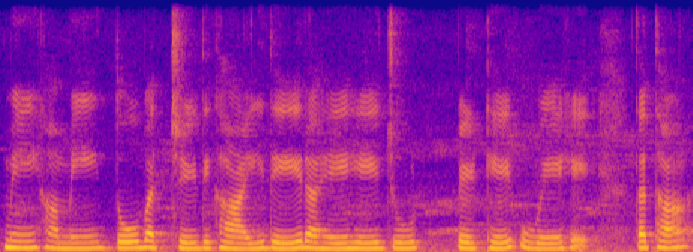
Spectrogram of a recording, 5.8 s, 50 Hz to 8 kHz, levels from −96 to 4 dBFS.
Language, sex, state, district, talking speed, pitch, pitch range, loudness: Hindi, female, Madhya Pradesh, Dhar, 135 wpm, 195 Hz, 190-205 Hz, -15 LUFS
